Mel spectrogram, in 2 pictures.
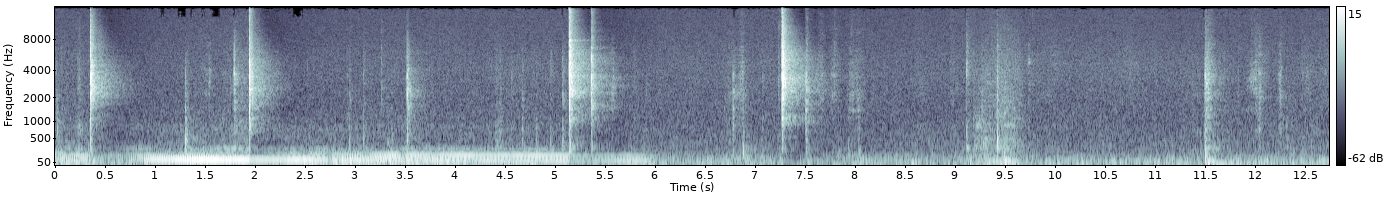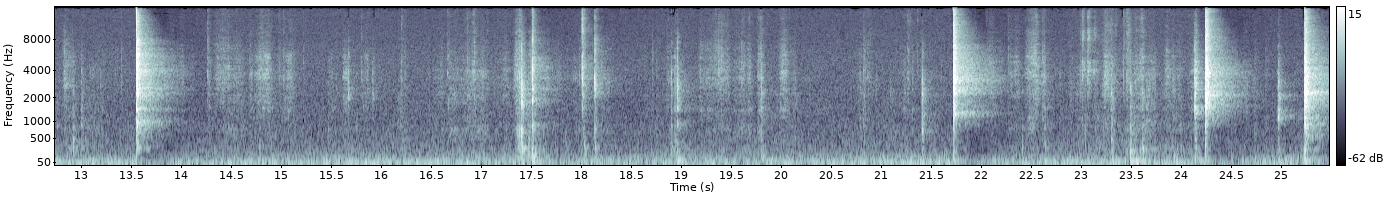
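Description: Sharp plastic clicks and snaps, about a dozen at irregular intervals, as a screwdriver and putty knife pry the clipped-on top vent cover off a Shoei Neotec modular helmet's shell.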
